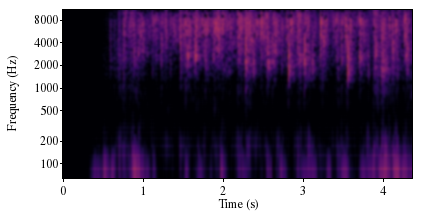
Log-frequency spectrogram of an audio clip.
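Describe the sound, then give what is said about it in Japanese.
A toilet flushes: after a brief silence, a loud rush of water surges in and keeps gushing steadily with a bright, hissing wash to the end. “じゃあトイレに流すよ。”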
